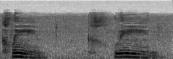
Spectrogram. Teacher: when L follows P or C it actually begins voiceless your sound starts as you drop your tongue down to make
